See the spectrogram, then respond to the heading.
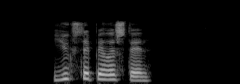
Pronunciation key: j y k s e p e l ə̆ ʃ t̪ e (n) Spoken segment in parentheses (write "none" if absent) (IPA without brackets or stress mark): n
